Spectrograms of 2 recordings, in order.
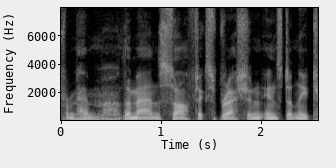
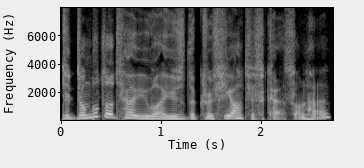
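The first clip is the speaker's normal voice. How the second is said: offended, affronted, pitched-up, shot straight back; 9 semitones higher than usual. Reading a character's retort to another who just scolded him, affronted. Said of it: "shot back, affronted".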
